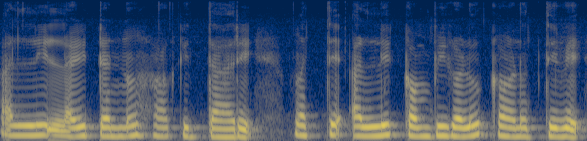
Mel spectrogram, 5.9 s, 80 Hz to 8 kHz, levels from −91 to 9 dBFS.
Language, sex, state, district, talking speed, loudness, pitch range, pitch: Kannada, female, Karnataka, Bangalore, 80 wpm, -14 LUFS, 180-205 Hz, 190 Hz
